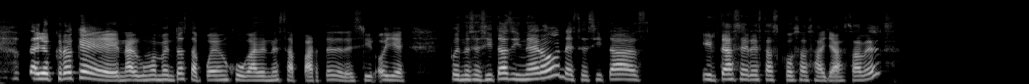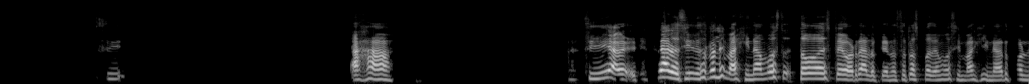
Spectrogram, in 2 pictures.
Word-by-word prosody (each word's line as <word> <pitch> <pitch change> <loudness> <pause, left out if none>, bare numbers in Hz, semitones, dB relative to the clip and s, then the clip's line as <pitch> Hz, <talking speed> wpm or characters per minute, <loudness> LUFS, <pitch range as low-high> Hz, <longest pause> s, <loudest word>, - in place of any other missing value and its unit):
O - - -15
sea, 275 -2 +6
yo 260 - +7
creo 275 +1 0
que 240 -11 +4
en 190 +1 -4
algún 205 0 +1
momento 220 +1 -4
hasta 255 -5 -3
pueden 205 +3 -4
jugar 195 -3 -2
en 190 0 -6
esa 200 - -6
parte 185 +3 -6
de 200 - -7
decir: 175 +3 -10
"Oye, 200 -3 -4 0.4
pues 225 -1 -4
necesitas 220 +4 0
dinero, 245 +6 +2
necesitas 225 0 -4 0.5
irte 230 0 -4
a 235 - +6
hacer 235 -2 -6
estas 215 -1 -6
cosas 200 -1 -8
allá", 180 -1 -4
¿sabes? 195 - -4 2.5
Sí. 255 -1 -17 2.3
Ajá. 230 -3 +4 1.9
Sí, 265 +4 -4
a - - +9
ver - - -7 0.2
claro, 320 -5 +9
si 265 +1 -4
nosotros 325 +6 +2
lo 360 - 0
imaginamos, 240 +5 +1
to 275 - -11
todo 260 0 +3
es 260 +2 +2
peor 230 -1 +1
a 235 - +4
lo 205 - -7
que 200 - -5
nosotros 215 +3 -6
podemos 225 +1 -7
imaginar 205 +1 -6
con 230 -2 -7
225 Hz, 145 wpm, -22 LUFS, 205-250 Hz, 2.5 s, a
